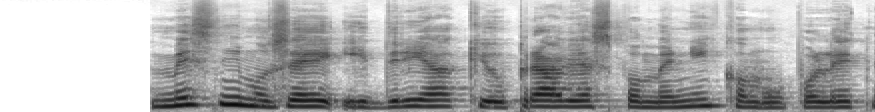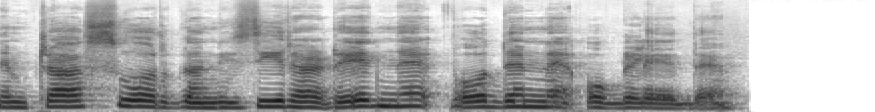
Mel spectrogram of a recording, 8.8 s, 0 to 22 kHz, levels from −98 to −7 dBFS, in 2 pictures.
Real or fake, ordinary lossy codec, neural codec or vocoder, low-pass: fake; none; vocoder, 44.1 kHz, 128 mel bands, Pupu-Vocoder; none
